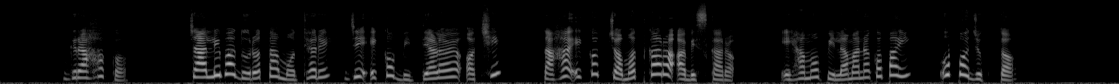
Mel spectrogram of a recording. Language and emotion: Odia, surprised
